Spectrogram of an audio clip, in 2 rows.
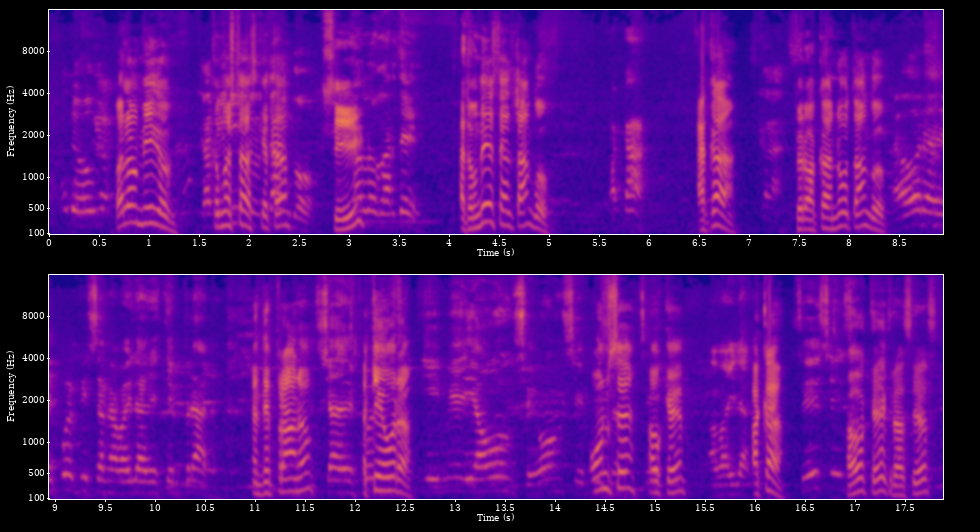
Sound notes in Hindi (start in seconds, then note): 1.5 स्पेनिश में बोलना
